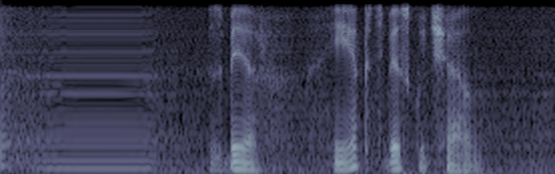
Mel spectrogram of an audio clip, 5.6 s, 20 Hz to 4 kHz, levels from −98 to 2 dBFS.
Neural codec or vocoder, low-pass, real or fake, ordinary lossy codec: codec, 16 kHz, about 1 kbps, DyCAST, with the encoder's durations; 3.6 kHz; fake; none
